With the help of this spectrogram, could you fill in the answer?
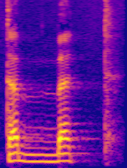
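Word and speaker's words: تبت: Tabbat, tabbat, tabbat. And again with the ba, don't take your lips in. It's just closing of the lips and then reciting the ba.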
